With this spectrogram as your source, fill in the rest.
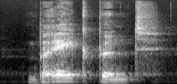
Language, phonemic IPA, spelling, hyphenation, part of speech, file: Dutch, /ˈbreːk.pʏnt/, breekpunt, breek‧punt, noun, Nl-breekpunt.ogg
- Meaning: 1. breaking point 2. political red line, cause for ending coalition talks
